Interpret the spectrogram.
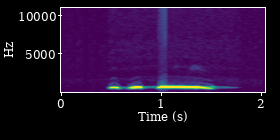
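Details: Spotted dove call used to lure birds: two short soft coos followed by one long, steady, low hooting coo, all clean against silence.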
